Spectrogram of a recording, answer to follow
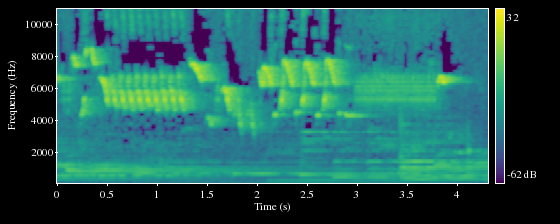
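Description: A small bird singing rapid trilled phrases, twice, then a brief held high note, over background music of sustained chords.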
